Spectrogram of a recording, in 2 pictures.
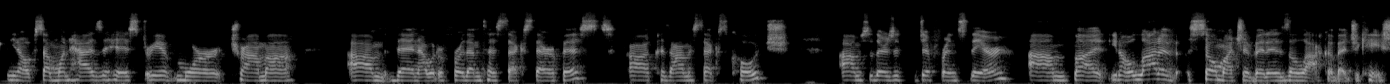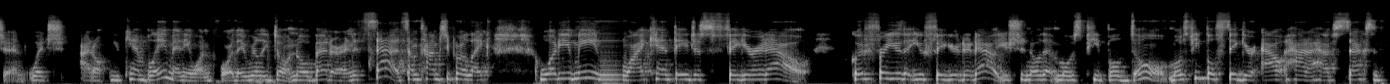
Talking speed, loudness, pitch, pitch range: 220 wpm, -27 LUFS, 205 Hz, 190-230 Hz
